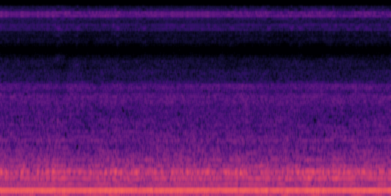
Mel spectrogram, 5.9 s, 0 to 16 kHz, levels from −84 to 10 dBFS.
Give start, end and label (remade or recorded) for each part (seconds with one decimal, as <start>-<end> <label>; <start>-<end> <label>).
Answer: 0.0-0.8 recorded; 0.8-2.3 remade; 2.3-3.3 recorded; 3.3-5.9 remade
